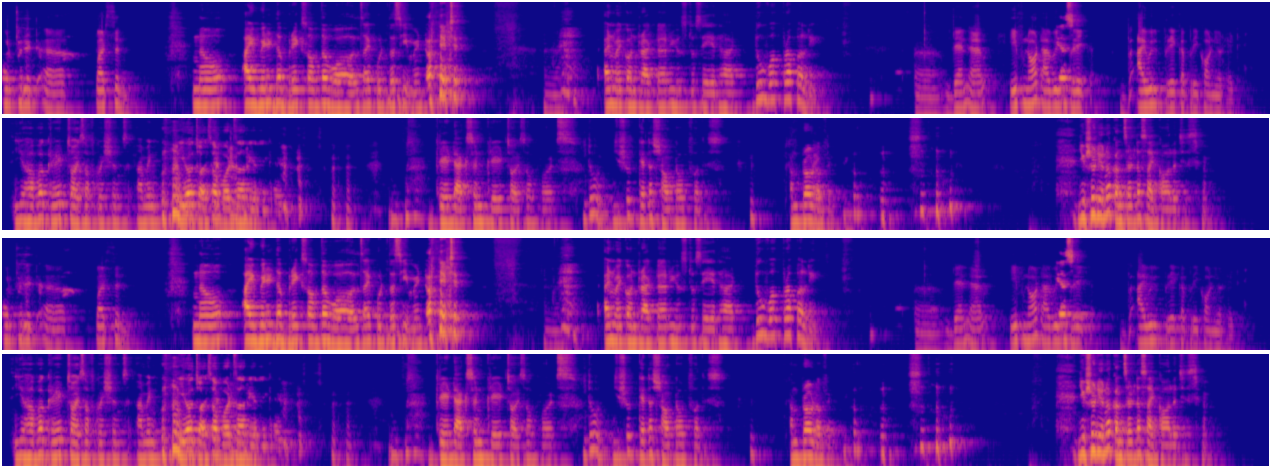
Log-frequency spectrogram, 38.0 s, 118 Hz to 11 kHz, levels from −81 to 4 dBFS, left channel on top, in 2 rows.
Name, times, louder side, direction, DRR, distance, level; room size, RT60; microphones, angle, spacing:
voice 1, 0.0-1.0 1.4-1.9 5.8-6.0 7.7-7.8 8.1-8.6 13.7-14.8 15.1-16.2 16.8-18.5 21.4-21.7 22.2-22.8 23.2-23.6 24.0-24.3 24.5-24.7 25.1-25.2 27.9-28.5 30.2-30.4 30.8-30.9 31.2-31.4 31.7-31.8, left 3 dB, 45° left, 14 dB, 0.5 m, -37 dB
voice 2, 2.5-3.4 3.6-6.9 7.5-7.7 8.4-8.6 9.0-12.2 15.8-16.1 19.2-23.3 24.8-25.3 25.6-29.8 30.8-31.4 31.8-31.9 32.2-32.3 32.6-33.4 34.8-37.2, right 2 dB, 15° right, 11 dB, 0.6 m, -28 dB
15.0 x 8.1 x 3.5 m, 0.72 s
head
